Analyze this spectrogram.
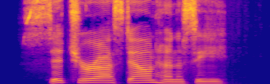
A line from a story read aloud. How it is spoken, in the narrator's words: Nolan growled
